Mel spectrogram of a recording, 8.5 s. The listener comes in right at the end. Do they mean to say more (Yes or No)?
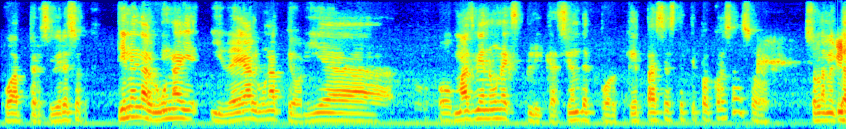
Yes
